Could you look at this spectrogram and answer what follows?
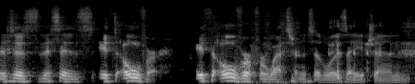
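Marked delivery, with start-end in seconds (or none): none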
